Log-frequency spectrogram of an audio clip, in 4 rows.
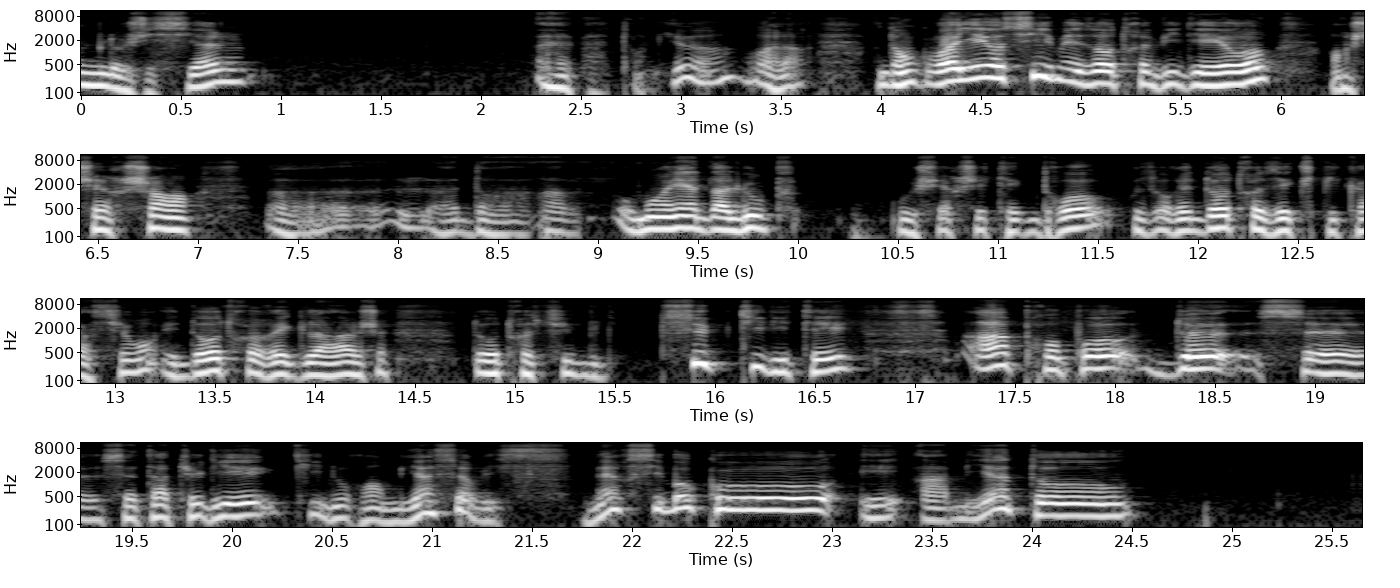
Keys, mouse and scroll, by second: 0.4-0.8 scroll up 1, 1.3 scroll down 1, 24.1 right click, 25.6 click.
